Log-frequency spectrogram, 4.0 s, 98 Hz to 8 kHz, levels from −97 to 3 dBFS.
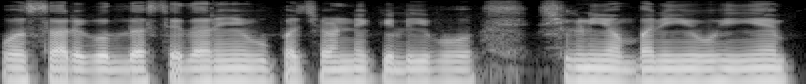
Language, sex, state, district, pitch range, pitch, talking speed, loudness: Hindi, male, Uttar Pradesh, Lalitpur, 110-115 Hz, 110 Hz, 205 wpm, -16 LUFS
